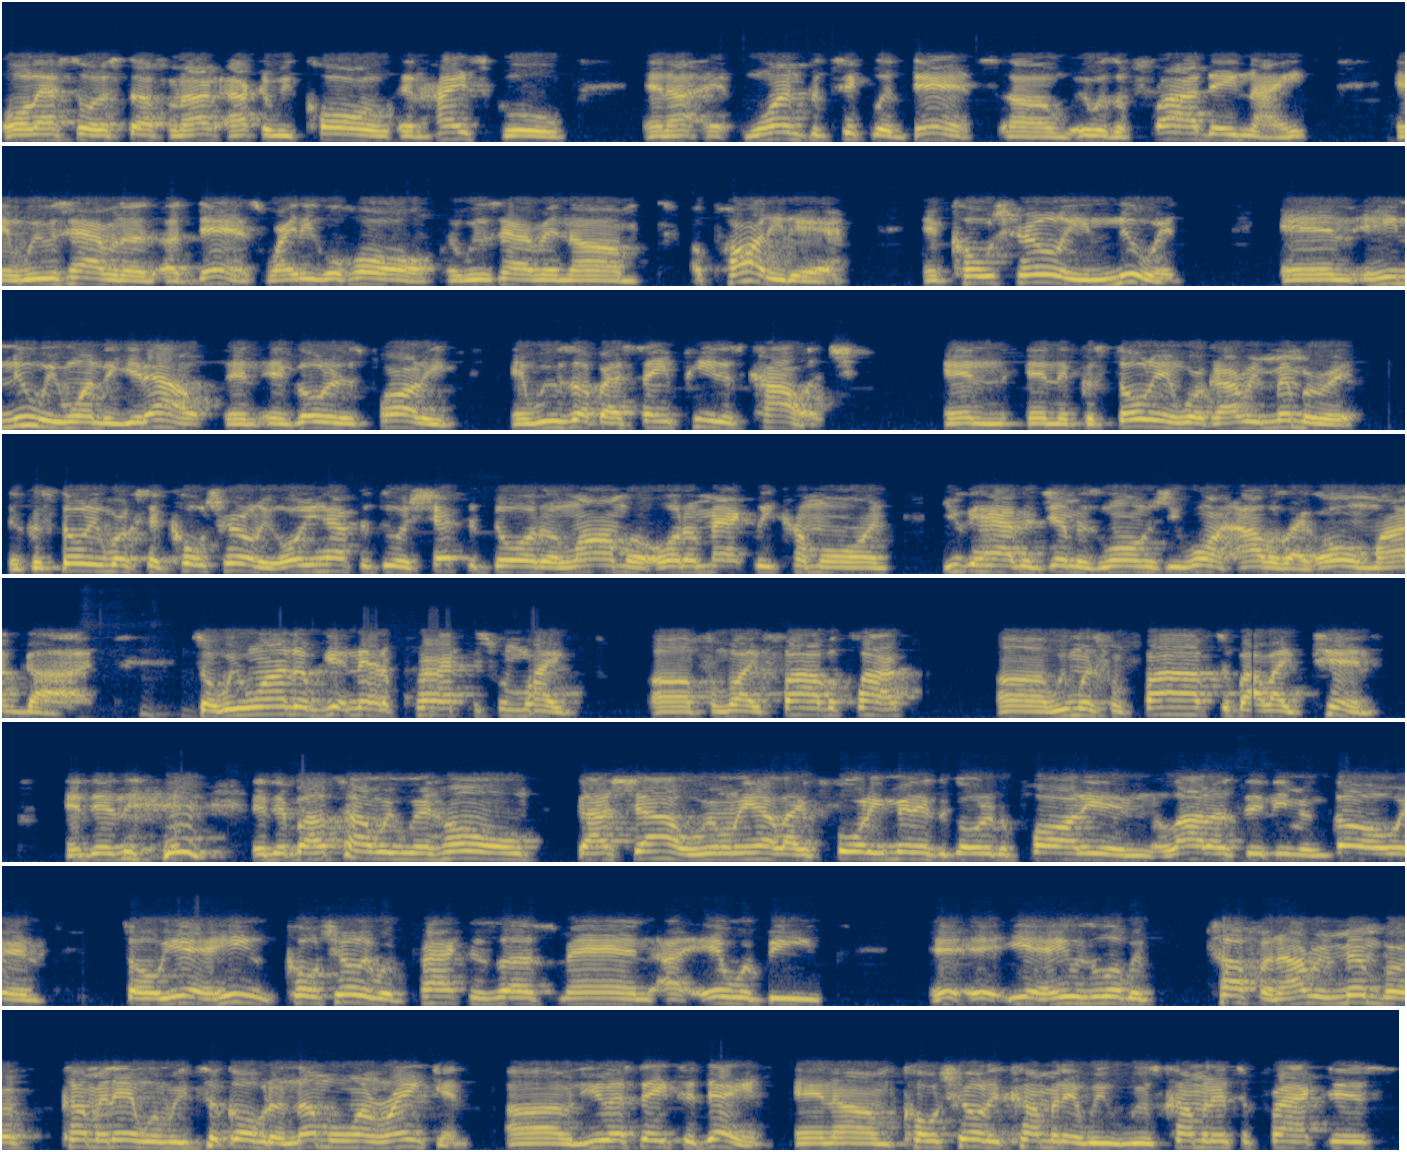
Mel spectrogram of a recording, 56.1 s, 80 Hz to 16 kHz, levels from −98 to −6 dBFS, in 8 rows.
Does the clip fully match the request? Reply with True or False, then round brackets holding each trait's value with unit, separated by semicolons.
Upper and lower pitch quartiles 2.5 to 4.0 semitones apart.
False (4.8 semitones)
